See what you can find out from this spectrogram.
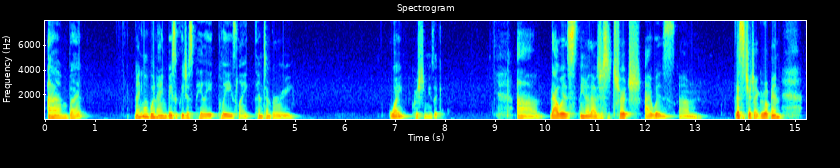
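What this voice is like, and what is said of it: Worn-out, strained voice. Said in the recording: “I can definitely sing better than this, but my voice is gone because there was a lot going on this weekend”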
